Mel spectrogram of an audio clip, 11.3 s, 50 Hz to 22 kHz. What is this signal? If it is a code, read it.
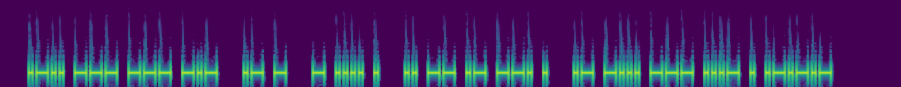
Morse code, heard as a keyed tone, about 25 wpm, 690 Hz. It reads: LOOK AT THE IMAGE ABOVE.
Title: Sentences from Top 1000 Words - Review Part 4 - 25wpm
